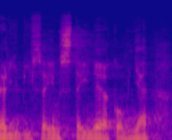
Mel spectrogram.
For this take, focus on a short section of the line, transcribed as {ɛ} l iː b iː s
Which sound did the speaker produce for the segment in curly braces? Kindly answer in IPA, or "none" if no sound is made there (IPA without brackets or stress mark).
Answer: ɛ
